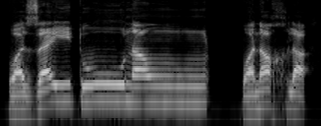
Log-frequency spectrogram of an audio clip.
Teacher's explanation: On the kha we read heavy sound, and also we make hams quality continuation of our breath. Wa nakhla we long due to alif madda when we stop. · On the ya we make soft sound. Ta we long due to waw madda, and after the tanween there is waw, we make idgham with ghunna.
